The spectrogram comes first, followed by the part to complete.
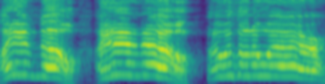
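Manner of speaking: very high, loud, distinct defensive voice. Retelling what a man in a car said: imitating a man protesting. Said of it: "a man voice very distinctly going".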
